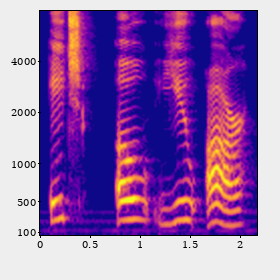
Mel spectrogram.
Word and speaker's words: hour: the article and because the word h-o-u-r hour it begins with the consonant sound h but it sounds like a vowel ow it will take me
